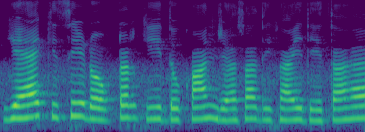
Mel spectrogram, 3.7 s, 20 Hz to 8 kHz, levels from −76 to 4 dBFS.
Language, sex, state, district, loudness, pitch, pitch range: Hindi, female, Uttar Pradesh, Shamli, -18 LUFS, 230 Hz, 210-245 Hz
